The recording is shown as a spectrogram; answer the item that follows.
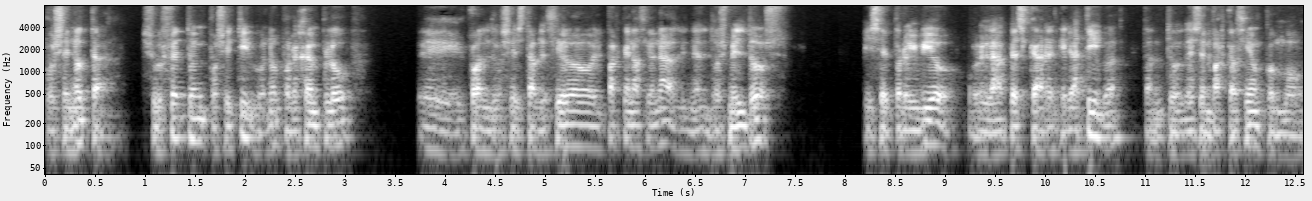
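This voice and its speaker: Speaking at a fairly slow pace, a man with a very deep, low pitch keeps his intonation lively. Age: 60s. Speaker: underwater documentary filmmaker. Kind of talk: webinar talk.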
